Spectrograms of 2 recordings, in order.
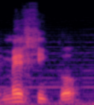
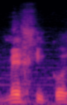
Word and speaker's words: México: se escribe con x Por qué se escribe con x porque en esa época en el siglo X La J que tampoco tenía ese sonido exactamente en español se escribía con x como en Texas Oaxaca o Quijote aquí tenemos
